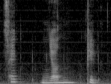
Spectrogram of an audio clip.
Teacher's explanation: 이 경우는 색과 연필이 결합한 합성어인데요. 색이라고 해서 자음으로 끝나는 형태소 뒤에 여라고 해서 반모음 이로 시작하는 모음이 왔으니까 여기에서 니은 첨가가 일어나요.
